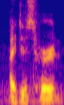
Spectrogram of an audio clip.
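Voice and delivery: usual speaking voice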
